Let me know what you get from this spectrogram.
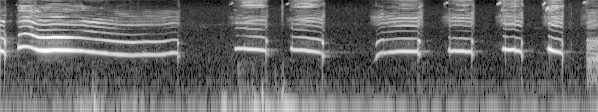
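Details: Puppy crying: a long, high, wavering whine that slowly falls in pitch, followed by a series of short, clipped whimpers, each bending up then down, with brief quiet gaps between them.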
